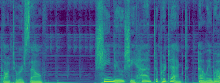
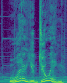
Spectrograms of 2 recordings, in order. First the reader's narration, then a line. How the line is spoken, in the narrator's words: cried Ali Baba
